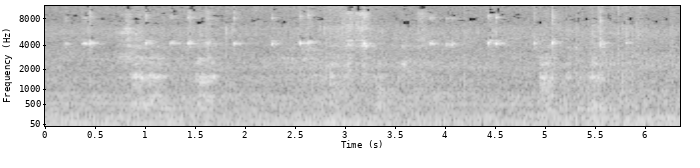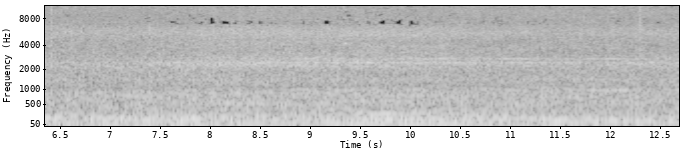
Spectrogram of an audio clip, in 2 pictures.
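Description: A vehicle's engine hums steadily with road rumble from inside the car.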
